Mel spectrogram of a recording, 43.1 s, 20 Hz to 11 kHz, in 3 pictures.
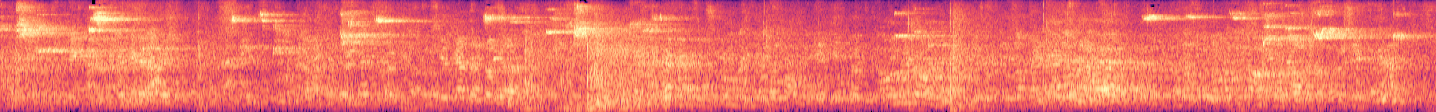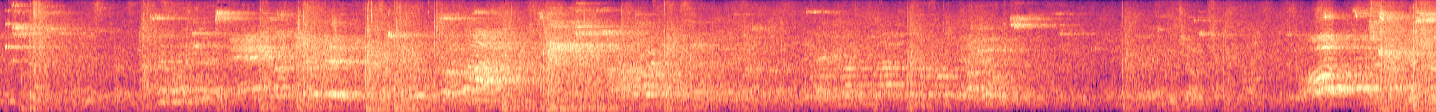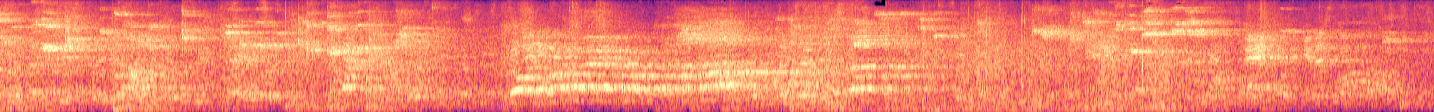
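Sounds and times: players shouting: 33.7s - 42.1s.

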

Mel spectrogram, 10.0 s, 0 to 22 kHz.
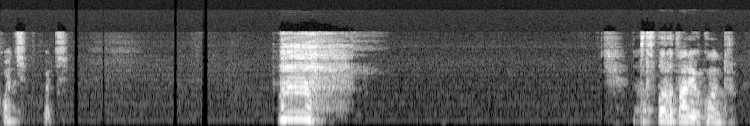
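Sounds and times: man sighing: 3.6s - 5.1s.

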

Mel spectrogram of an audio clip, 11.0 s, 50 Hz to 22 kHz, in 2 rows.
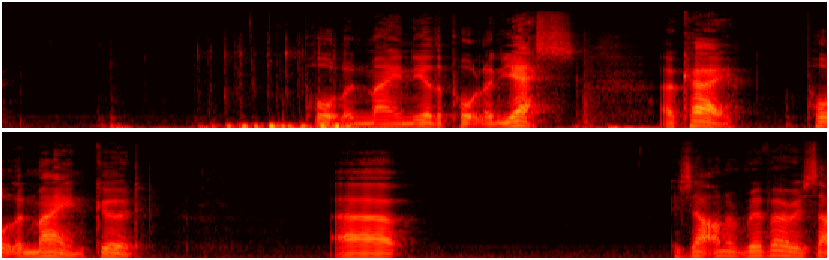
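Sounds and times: typing on computer keyboard: 0.7s - 2.4s.

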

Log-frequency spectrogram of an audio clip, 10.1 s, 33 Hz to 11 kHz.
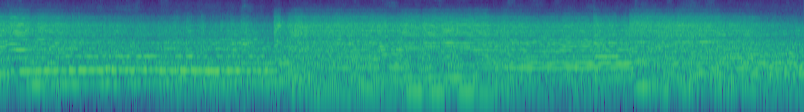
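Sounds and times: electric guitar sustained note: 0.0s - 10.0s
live rock band: 0.0s - 10.0s.

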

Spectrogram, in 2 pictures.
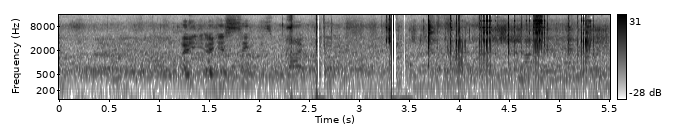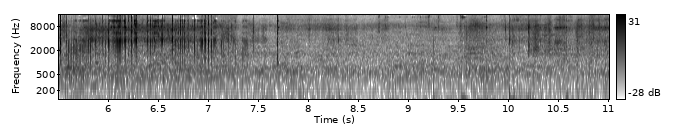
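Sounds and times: chatter of people in a hall: 0.0s - 11.0s.

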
